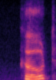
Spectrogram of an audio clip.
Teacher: The first one is coat, which contains a diphthong O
